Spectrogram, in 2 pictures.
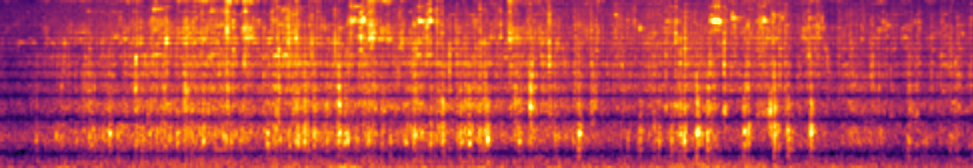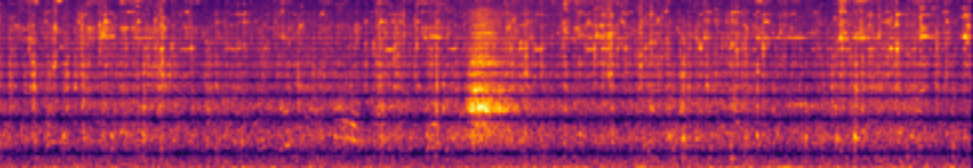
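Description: A horse walking with its hooves clip-clopping, as it is led with a cart, over a steady background bed.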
